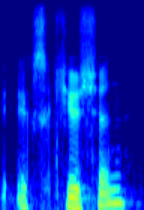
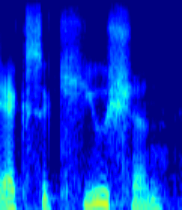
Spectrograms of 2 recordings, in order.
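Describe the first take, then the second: First: The stress is not on the third syllable. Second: The stress falls clearly on the third syllable. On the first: The speaker calls it wrong. "So it's not going to be execution" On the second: The speaker calls it right. "that's the vowel right before the suffix"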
